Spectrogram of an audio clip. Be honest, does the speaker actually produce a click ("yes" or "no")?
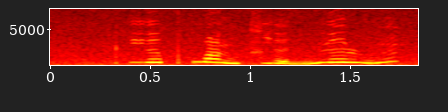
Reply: no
